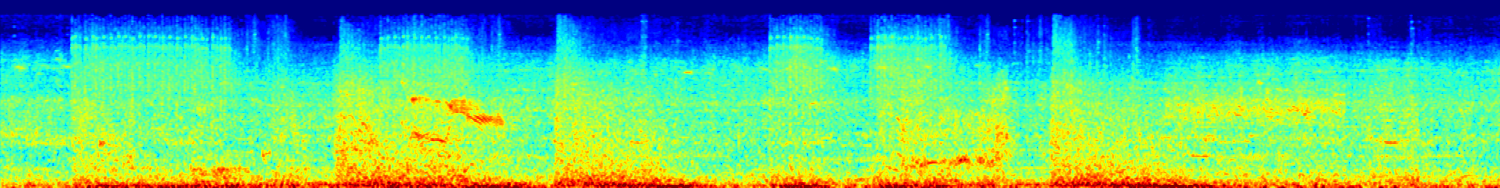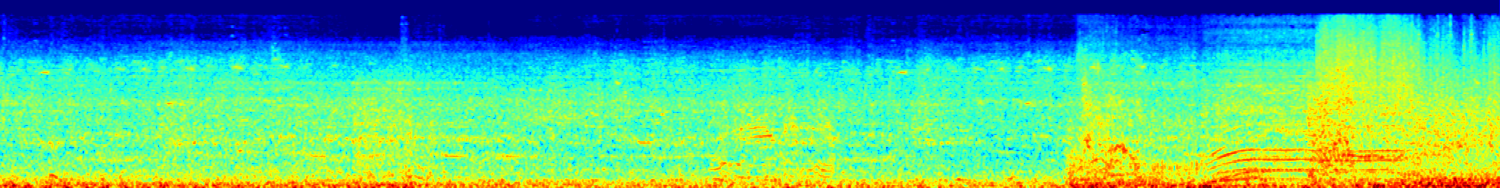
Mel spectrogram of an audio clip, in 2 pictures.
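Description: A train rumbles along steadily.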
